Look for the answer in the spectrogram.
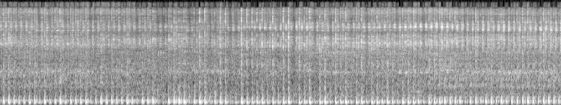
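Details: Steady, even idle at roughly three and a half beats a second with no extra tapping or clatter after a shim fitted to take up rocker side play; valve train sounds quiet and healthy.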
